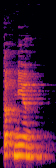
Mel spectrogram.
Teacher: Now, because the tất is a hard sak, it doesn't have that low rising quality at all. It's just a high, sharp tone.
